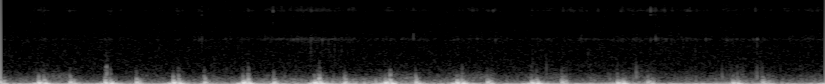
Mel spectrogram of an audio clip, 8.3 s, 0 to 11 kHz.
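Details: Own heartbeat a few minutes after finishing morning exercises: low beats around 85 a minute with uneven gaps between beats; sinus arrhythmia during recovery, a normal variation.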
